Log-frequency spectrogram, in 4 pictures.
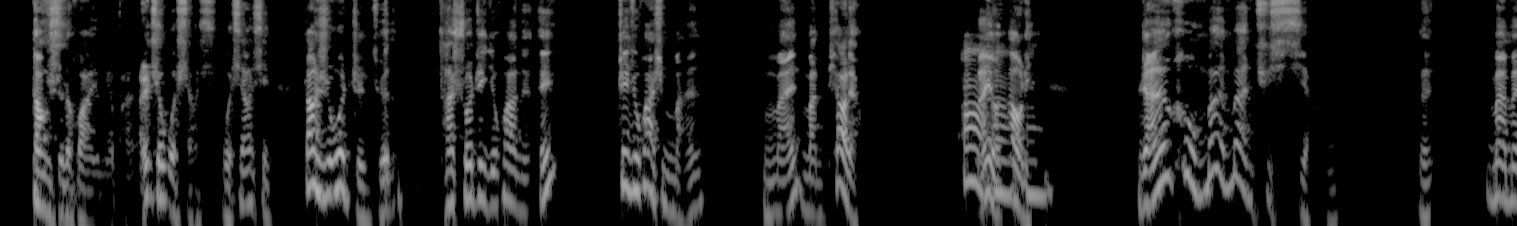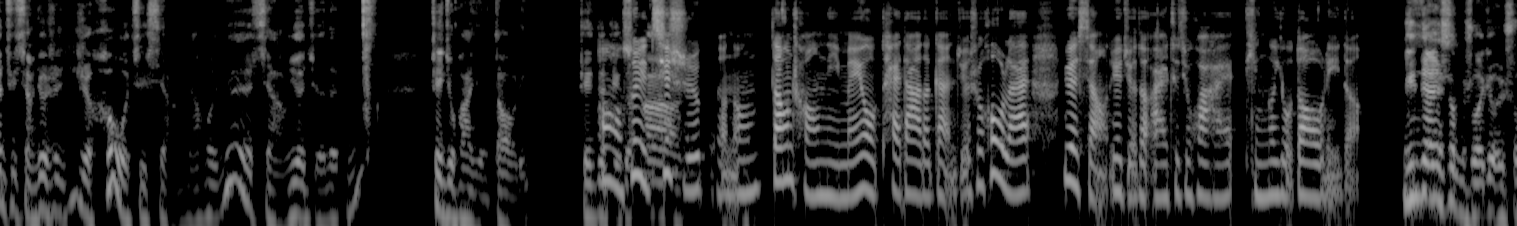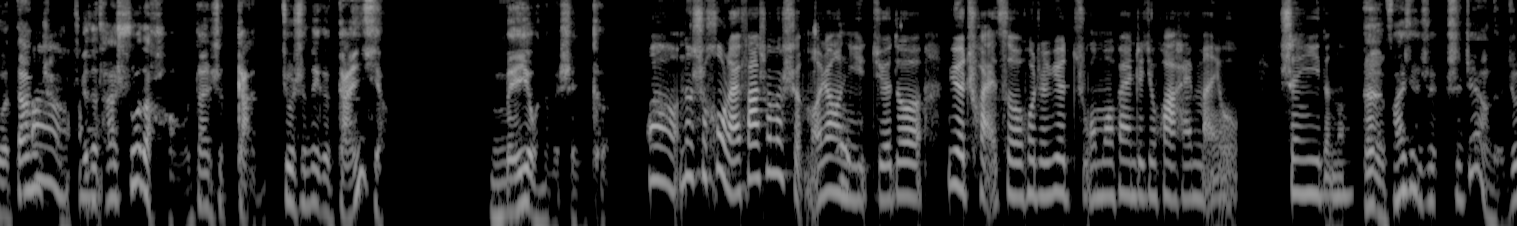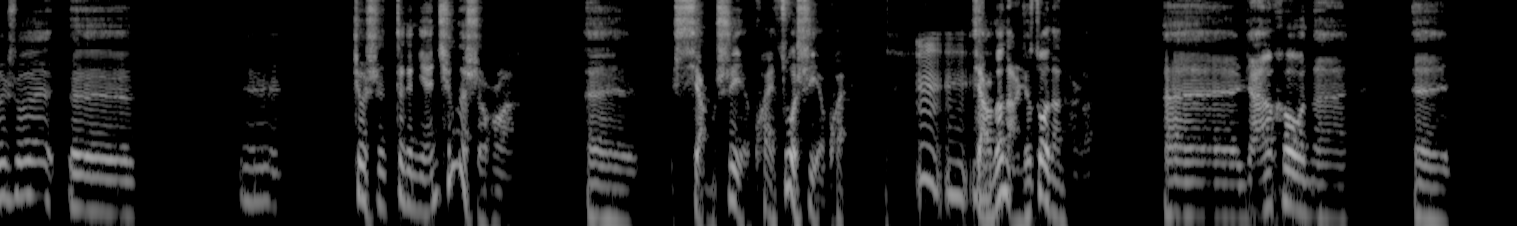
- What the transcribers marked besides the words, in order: swallow; lip smack; tapping
- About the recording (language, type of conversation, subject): Chinese, podcast, 有没有哪个陌生人说过的一句话，让你记了一辈子？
